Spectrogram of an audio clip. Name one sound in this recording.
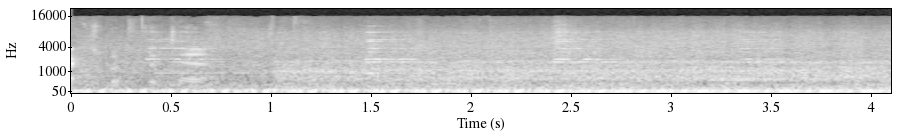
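Hens cluck.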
